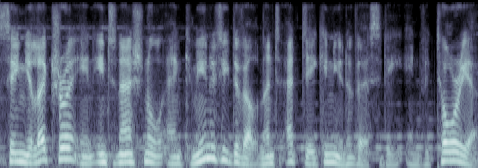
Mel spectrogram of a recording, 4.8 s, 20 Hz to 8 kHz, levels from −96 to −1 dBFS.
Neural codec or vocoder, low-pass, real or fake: none; 7.2 kHz; real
